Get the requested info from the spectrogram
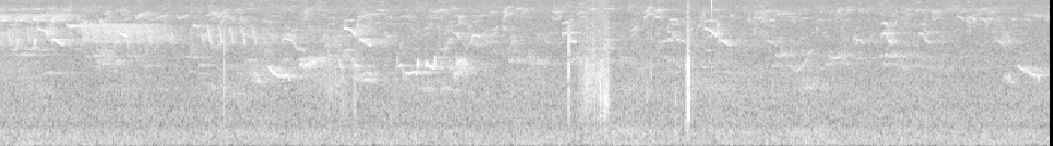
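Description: Faint woodland birdsong: several small birds chirping and trilling, with a fast trill near the start, over a low rumbling background. Two brief sharp clicks stand out about eight and nine seconds in.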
